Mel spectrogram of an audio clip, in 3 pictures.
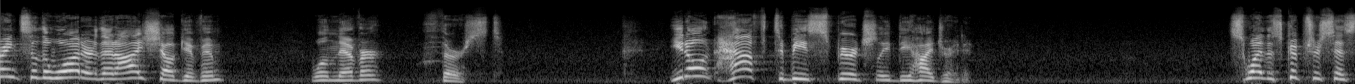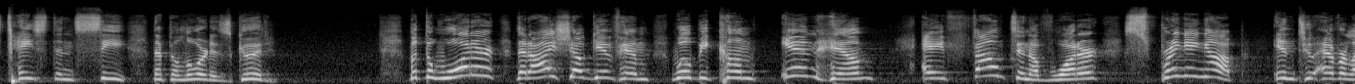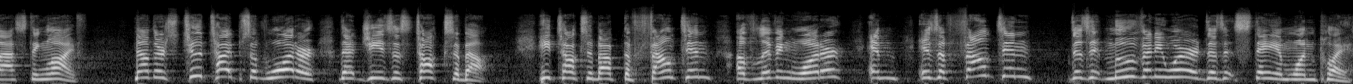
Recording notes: Recorded in Maranatha Family Church Kabacan, North Cotabato, Philippines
